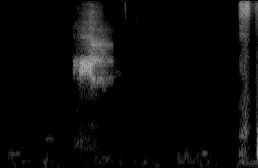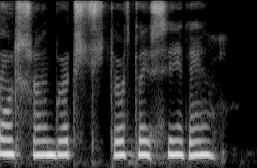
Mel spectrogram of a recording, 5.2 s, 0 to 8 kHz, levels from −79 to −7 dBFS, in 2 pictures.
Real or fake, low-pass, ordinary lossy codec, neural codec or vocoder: fake; none; none; codec, 16 kHz, 1 kbps, FreqCodec, larger model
